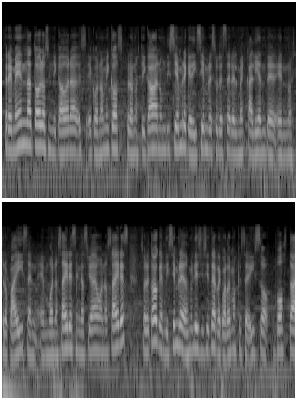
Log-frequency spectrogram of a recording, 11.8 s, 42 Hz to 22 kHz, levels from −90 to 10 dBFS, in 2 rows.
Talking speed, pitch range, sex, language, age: 205 wpm, 170-200 Hz, female, Spanish, 20-39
